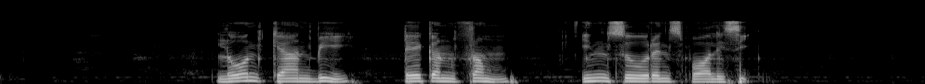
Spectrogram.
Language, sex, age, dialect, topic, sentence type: Kannada, male, 18-24, Coastal/Dakshin, banking, question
